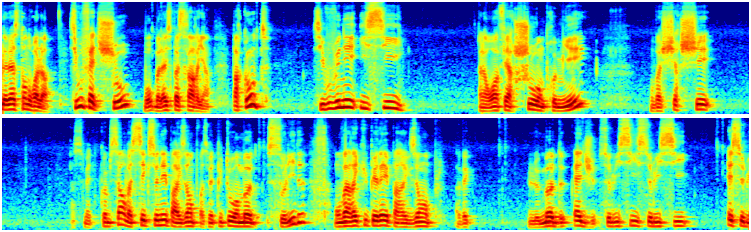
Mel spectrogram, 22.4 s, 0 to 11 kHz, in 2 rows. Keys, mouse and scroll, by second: 1.3 click, 2.3 click, 7.6 click, 12.7 Tab, 13.0 middle click, 14.4 z, 15.5 shift+middle click, 19.9 click, 20.7 shift+click, 22.0 shift+click.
